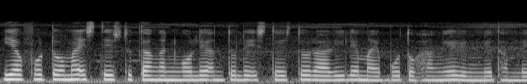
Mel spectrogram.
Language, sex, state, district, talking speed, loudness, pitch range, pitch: Wancho, female, Arunachal Pradesh, Longding, 180 wpm, -15 LUFS, 195-215 Hz, 205 Hz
